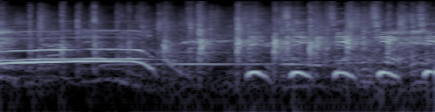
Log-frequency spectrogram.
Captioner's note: audience cheering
